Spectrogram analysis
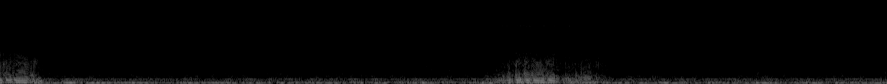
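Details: Small sleeping dog snoring loudly for its size: two soft, low, rattling snores about five seconds apart over a quiet room hum.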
